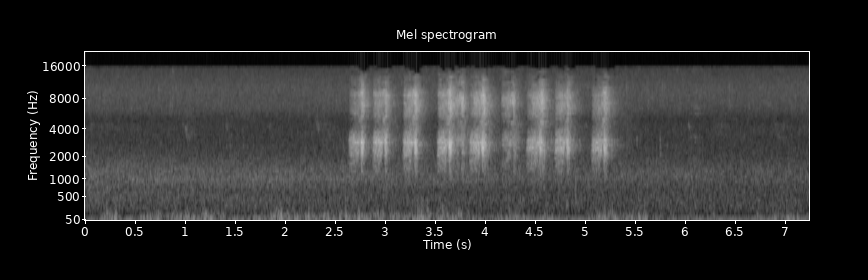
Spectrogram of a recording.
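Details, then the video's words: Black magpie screaming while perched on a tree branch: a burst of about nine harsh, raspy notes given in quick succession, roughly three per second, over a steady low background hiss. "Black Magpie Screams on a Tree branch"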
